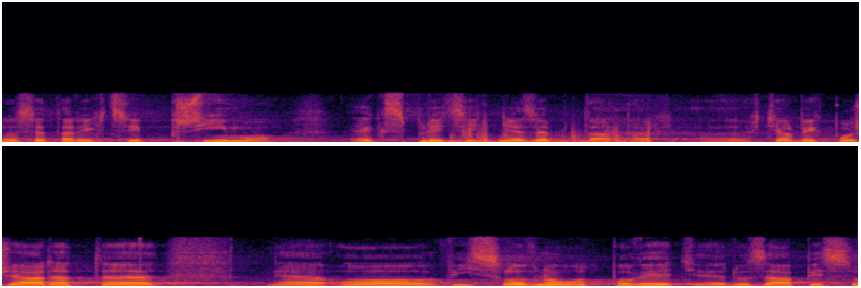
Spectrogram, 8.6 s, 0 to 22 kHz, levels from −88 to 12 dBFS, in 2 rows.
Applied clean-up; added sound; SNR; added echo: none; Wind; 5 dB; none.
